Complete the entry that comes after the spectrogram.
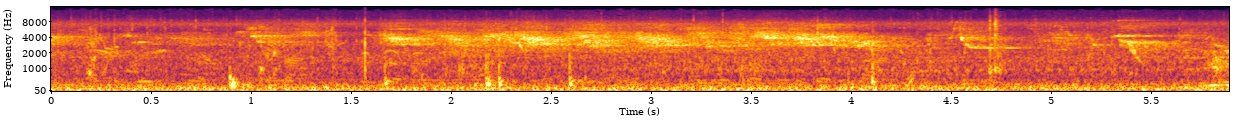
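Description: Faint outdoor ambience: scattered bird chirps and a few light ticks, with a stretch of hiss lasting a couple of seconds in the middle.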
